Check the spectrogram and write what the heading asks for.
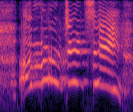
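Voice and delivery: very high, full-out screamed cry. Retelling running into a gas station for help: imitating own past screaming. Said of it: "And I'm screaming at this".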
